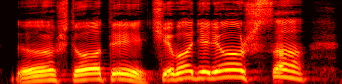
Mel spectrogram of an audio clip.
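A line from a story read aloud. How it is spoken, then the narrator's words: Peasant shouting. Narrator (Russian): закричал мужичонка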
